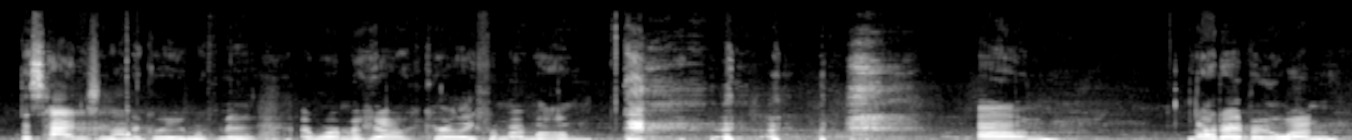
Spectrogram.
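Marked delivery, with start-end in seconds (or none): none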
